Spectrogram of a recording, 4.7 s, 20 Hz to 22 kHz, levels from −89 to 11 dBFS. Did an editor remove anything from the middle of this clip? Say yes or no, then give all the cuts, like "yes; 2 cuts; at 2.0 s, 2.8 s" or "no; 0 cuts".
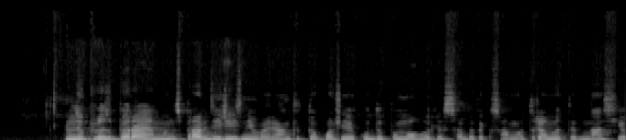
yes; 1 cut; at 2.5 s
